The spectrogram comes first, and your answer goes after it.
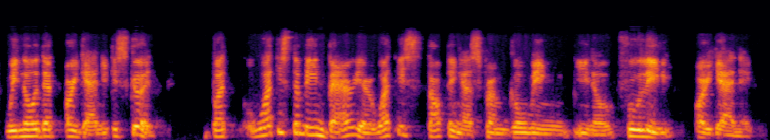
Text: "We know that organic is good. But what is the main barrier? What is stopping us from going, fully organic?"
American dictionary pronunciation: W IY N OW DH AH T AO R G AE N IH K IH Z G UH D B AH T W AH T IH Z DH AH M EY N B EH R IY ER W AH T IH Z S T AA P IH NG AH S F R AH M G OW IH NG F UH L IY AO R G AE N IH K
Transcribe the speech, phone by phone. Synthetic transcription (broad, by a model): W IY N OW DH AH T AO R G AE N IH K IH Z G UH D B AH T W AH T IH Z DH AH M EY N B EH R IY ER W AH T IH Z S T AA P IH NG AH S F R AH M G OW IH NG F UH L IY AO R G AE N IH K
